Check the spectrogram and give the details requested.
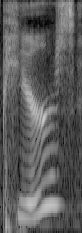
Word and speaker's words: Perez: And so there's characters like Kersey and Perez, they are pronounced Kiersey and Piers, and that just really annoys me because that's not how I pronounce them.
